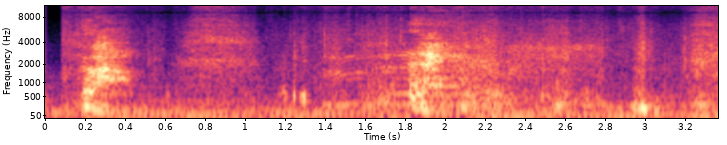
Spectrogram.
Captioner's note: grunting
